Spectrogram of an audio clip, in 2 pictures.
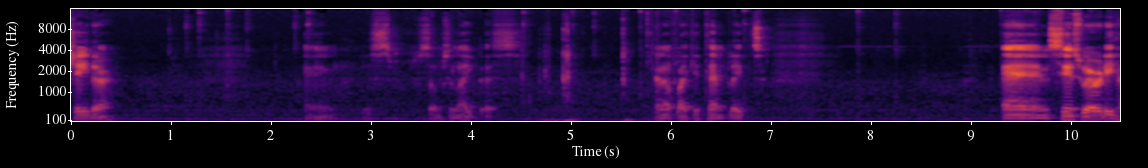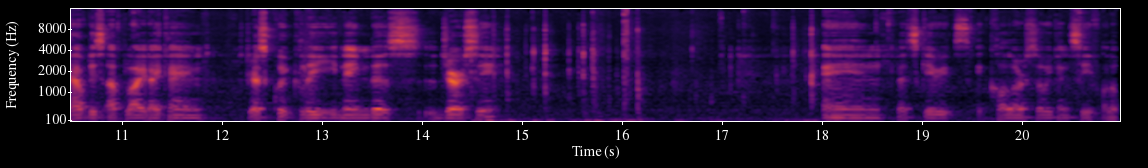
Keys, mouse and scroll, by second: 1.2 shift+s, 1.8-3.0 middle drag, 3.0 click, 4.7 alt+a, 4.9 middle click, 5.2-5.6 scroll up 2, 5.6-6.7 shift+middle drag, 6.7-16.0 right drag, 19.4 click.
